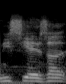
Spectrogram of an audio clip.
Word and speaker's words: Nicieza: freelance work for other publishers um today fabian nissieza is on our show how are you doing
